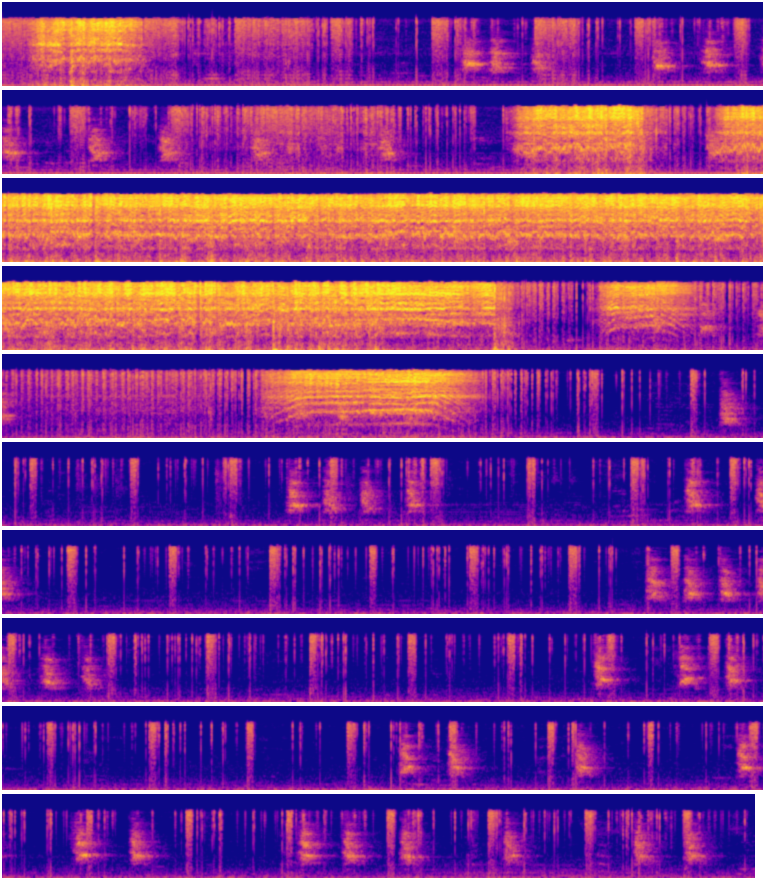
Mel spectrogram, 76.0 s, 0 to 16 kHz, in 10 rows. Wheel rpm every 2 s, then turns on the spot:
70, 0, 0, 0, 0, 10, 60, 90, 170, 170, 160, 160, 160, 140, 40, 10, 40, 90, 0, 0, 0, 0, 0, 0, 0, 0, 0, 0, 0, 0, 0, 0, 0, 0, 0, 0, 0, 0.
10-12 30-32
